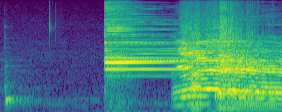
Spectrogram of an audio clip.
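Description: gong being struck

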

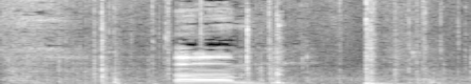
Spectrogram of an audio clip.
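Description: car being started

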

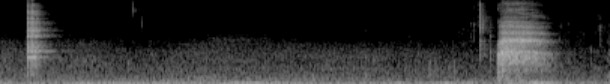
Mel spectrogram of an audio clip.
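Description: sipping beer

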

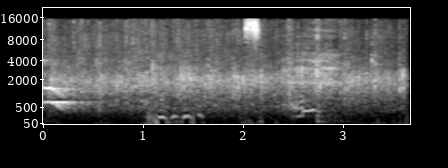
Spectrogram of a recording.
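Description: audience applause and cheering

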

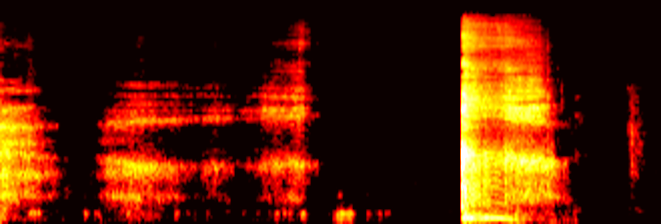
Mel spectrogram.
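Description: yawn

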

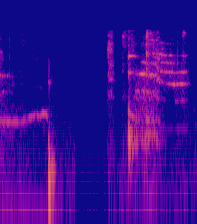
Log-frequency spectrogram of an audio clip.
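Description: cat meowing loudly

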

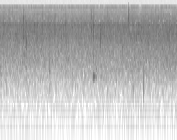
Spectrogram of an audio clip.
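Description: rain falling

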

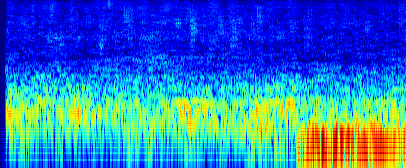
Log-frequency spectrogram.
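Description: rain falling

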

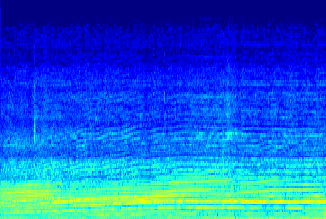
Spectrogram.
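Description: wailing siren

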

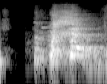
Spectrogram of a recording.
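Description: sneeze

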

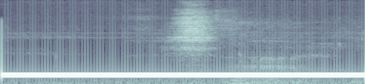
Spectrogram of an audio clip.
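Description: telephone dial tone

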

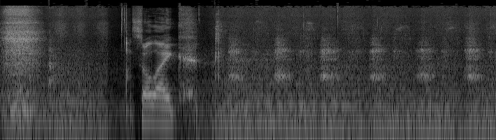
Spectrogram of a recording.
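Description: dog panting

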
